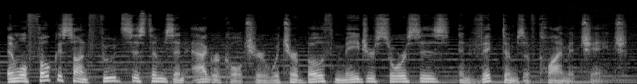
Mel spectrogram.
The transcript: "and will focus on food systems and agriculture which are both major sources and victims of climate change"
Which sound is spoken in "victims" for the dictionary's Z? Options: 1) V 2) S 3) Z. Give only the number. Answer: 3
